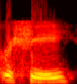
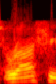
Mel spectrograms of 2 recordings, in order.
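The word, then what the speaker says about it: Rashee: You just had him on with the promo, and it's not Rashi, and you don't wait on the first syllable like it's Rashi Rice.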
